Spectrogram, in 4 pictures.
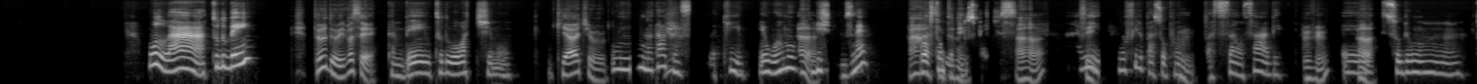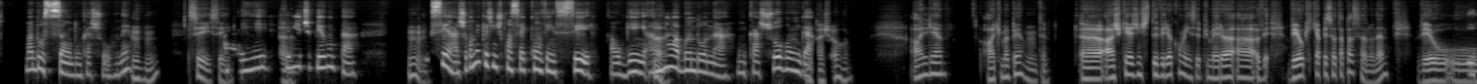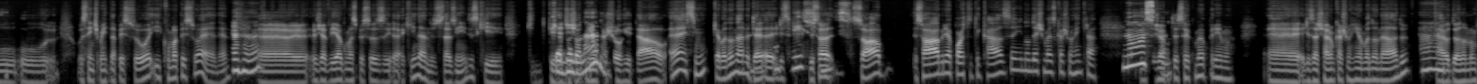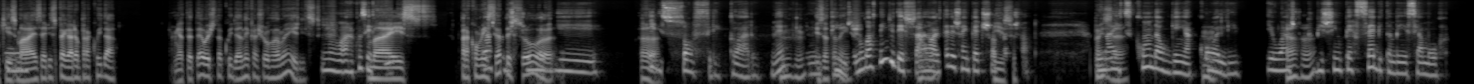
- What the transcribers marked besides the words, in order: tapping; distorted speech; in English: "pets"; tongue click; unintelligible speech; other background noise; in English: "petshop"
- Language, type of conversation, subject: Portuguese, unstructured, Como convencer alguém a não abandonar um cachorro ou um gato?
